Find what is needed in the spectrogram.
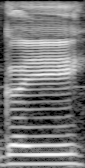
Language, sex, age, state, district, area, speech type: Punjabi, male, 18-30, Punjab, Muktsar, urban, read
